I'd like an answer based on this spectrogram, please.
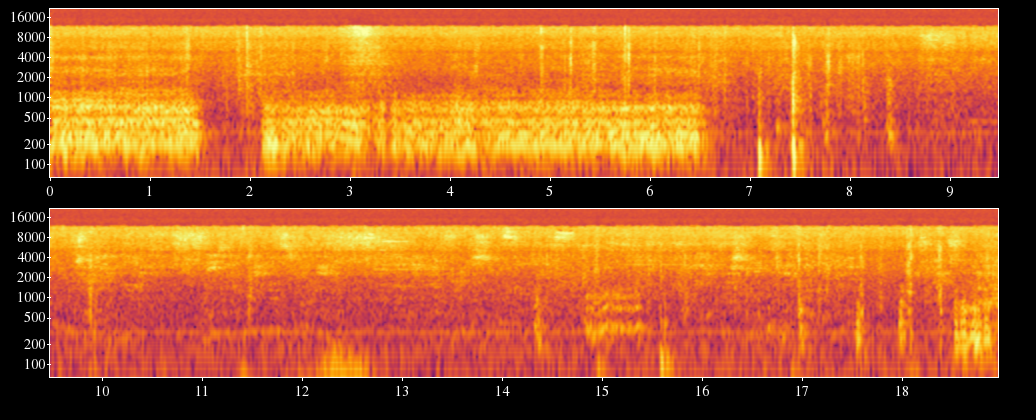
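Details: Scottish Fold cats during mating, giving a loud, sustained, throaty wail with strong harmonics for about six seconds, a short break near the start, then falling to quiet room sound with faint scattered thumps and shuffles.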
